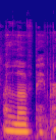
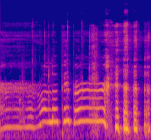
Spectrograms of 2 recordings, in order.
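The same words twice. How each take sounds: First: Said in the usual way. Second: Very high, slow, drawn-out squeal; delighted squeal. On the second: Real, not acted. Crafter declaring a love of paper, delighted squeal. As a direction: stretch it out high in giddy delight.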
